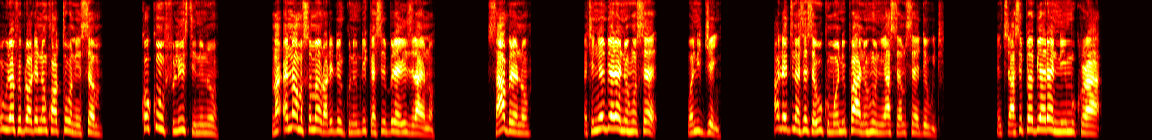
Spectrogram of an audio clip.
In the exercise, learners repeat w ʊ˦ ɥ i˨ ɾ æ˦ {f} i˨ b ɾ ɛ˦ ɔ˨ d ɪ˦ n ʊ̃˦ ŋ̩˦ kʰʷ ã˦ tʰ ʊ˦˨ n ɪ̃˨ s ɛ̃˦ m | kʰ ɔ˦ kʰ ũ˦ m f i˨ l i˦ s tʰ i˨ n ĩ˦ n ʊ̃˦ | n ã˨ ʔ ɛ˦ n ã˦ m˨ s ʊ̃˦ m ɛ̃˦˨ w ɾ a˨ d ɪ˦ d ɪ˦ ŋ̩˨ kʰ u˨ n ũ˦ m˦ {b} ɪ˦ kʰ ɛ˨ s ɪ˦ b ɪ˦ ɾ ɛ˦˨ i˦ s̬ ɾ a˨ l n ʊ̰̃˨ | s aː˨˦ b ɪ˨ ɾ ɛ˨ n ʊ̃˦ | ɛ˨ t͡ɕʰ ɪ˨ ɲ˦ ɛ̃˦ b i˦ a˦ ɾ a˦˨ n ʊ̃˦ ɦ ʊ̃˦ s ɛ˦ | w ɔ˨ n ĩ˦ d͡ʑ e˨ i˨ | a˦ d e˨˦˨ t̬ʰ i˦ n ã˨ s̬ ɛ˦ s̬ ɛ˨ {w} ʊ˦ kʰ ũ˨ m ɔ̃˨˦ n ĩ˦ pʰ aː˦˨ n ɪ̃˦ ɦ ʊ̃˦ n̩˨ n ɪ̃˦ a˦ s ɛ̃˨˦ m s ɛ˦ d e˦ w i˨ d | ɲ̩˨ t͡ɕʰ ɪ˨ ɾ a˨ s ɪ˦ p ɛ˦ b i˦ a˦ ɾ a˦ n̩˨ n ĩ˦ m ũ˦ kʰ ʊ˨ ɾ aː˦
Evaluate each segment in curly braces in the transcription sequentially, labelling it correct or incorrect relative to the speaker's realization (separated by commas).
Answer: correct, incorrect, correct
